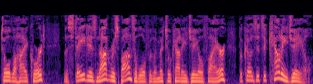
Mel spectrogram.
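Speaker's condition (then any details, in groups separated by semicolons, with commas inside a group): No condition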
